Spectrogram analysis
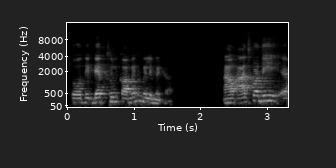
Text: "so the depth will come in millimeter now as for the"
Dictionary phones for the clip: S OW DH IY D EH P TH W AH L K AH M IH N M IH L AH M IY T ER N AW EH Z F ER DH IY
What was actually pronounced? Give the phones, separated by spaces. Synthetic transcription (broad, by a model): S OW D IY D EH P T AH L K AH M IH N M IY L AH M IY T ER N AW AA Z P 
